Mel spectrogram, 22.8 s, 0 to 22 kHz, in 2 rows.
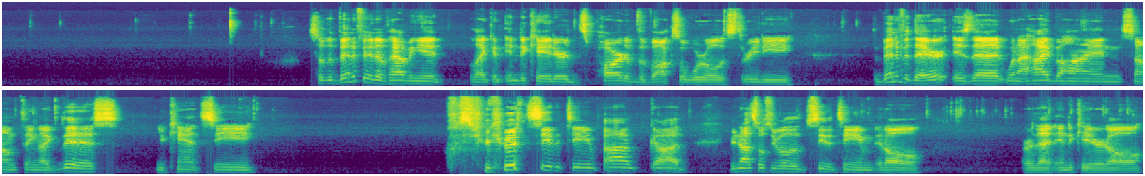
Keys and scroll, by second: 1.7 typing, 3.5-5.0 typing, 8.9-11.8 typing, 13.7 v, 18.9-22.5 typing.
